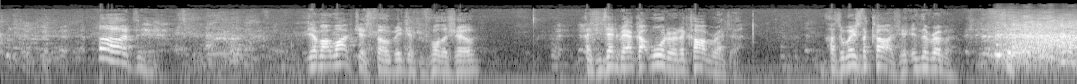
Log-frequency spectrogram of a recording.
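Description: An elderly man talks to an audience in a playful, halting way.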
